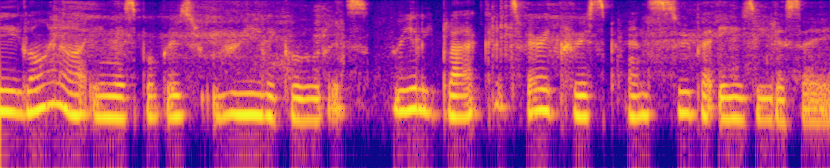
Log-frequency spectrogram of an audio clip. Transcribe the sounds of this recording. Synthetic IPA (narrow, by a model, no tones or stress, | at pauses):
ɨlãɪ̃nə˞ʔɪ̃nðɪsb̥ʊkɪzɹɪlˠiɡʊdɪ̰ts | ɹɪlˠib̥lækɨtsv̥ɛɹikʰɹ̥ɪspɨ̃nsʉpʰə˞ʔiziɾɨsḛɪ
